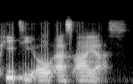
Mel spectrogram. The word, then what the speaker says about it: ptosis: a droopy eye right you'll get ptosis but ptosis is spelled ptosis ptosis all right so here's a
